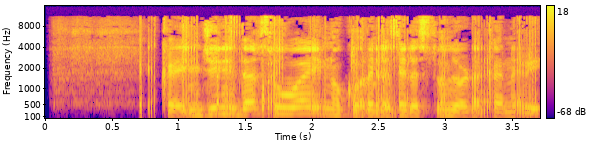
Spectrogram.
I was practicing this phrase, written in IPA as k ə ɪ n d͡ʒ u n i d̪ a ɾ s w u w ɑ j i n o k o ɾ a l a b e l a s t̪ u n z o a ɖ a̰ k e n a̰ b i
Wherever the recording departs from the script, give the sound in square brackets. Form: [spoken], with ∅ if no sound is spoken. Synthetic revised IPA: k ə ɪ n d͡ʒ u n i d̪ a ɾ s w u w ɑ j i n o k o ɾ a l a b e l a s t̪ u n z o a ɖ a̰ k [a] n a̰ [w] i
